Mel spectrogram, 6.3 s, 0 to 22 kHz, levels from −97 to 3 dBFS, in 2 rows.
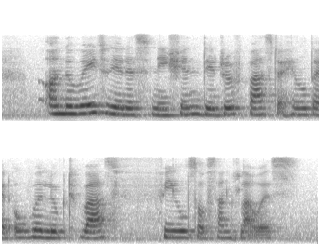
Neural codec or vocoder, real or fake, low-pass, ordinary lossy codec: none; real; 7.2 kHz; none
